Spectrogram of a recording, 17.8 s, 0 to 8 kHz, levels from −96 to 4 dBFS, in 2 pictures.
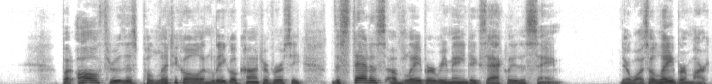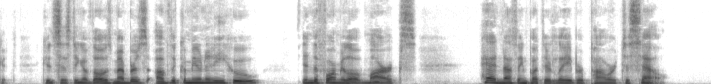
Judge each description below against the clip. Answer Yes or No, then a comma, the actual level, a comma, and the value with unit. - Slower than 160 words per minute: Yes, average, 140 wpm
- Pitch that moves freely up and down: Yes, wide, 9.0 semitones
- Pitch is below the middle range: Yes, low, 125 Hz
